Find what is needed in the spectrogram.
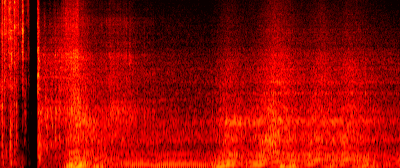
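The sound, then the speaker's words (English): A brief clatter of keys jangling as they are grabbed, then a car engine starts up and revs repeatedly, rising and falling in pitch for several seconds with no one speaking. “So let's go on ahead and grab these keys and get in the car.”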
